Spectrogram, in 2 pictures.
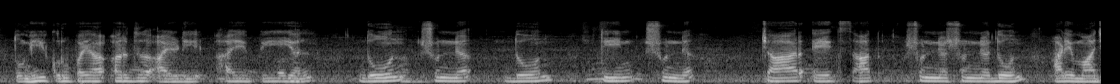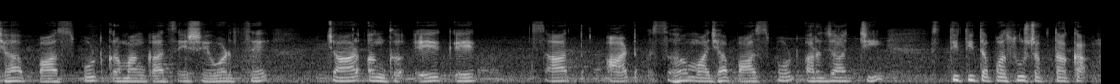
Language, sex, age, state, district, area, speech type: Marathi, male, 30-45, Maharashtra, Mumbai Suburban, urban, read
